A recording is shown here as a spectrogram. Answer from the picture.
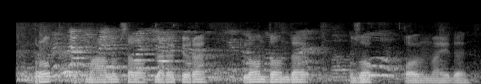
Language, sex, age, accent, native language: Uzbek, male, under 19, Buxoro, Uzbek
